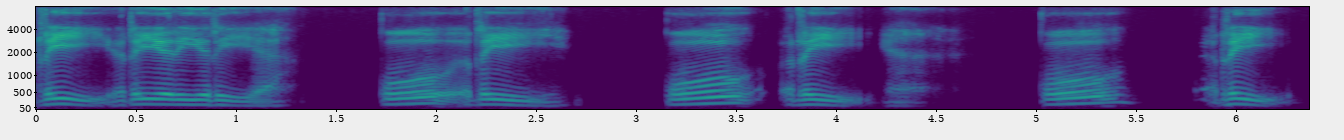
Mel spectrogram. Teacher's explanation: ro yang berbaris kasrah dia rnya tipis ya rnya tipis maka cukup dibaca dengan RI biasa ri tidak perlu sampai r r Riah kalau RI dia pangkalnya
